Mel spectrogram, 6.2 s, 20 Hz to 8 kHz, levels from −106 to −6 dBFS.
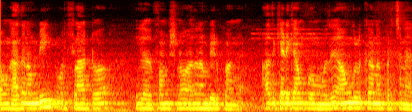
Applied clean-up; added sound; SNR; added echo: none; none; none; none.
